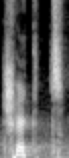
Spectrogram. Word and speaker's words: checked: الماضي بتاعها checked، الايدي هنطقها تي checked.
